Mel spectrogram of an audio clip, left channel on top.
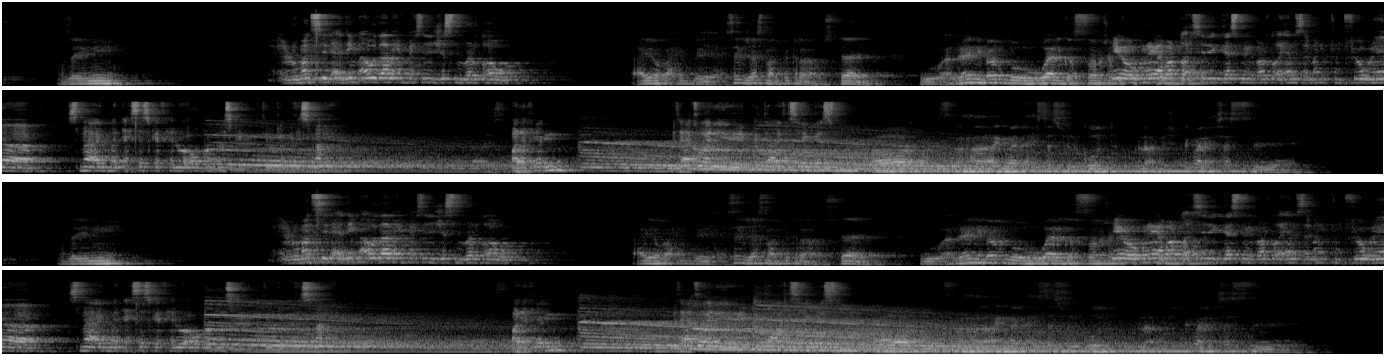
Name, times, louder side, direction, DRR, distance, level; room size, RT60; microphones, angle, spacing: voice 1, 0.6-1.3 6.3-11.2 11.5-12.0 18.5-19.5 22.5-26.8, left 1 dB, 70° left, 4 dB, 0.7 m, -34 dB
voice 2, 2.7-5.2 11.1-14.2 14.5-17.2 18.9-19.2 20.5-22.2, left 2 dB, 90° left, 1 dB, 1.7 m, -31 dB
sound 1, 15.8-26.3, right 1 dB, 55° right, 0.8 m, -32 dB
11.0 x 4.0 x 7.7 m, 1.1 s
head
